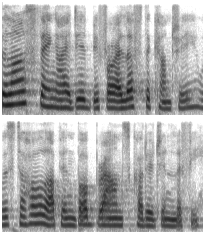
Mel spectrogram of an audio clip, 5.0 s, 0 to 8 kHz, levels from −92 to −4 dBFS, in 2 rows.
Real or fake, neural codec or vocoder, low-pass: real; none; 7.2 kHz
